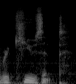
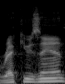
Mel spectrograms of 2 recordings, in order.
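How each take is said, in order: First: The word is said plainly, without French styling. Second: The word is said with a French-sounding flourish. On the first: The speaker calls it right. "it's probably recusant" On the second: The speaker calls it wrong. "giving it some kind of faux French flourish"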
